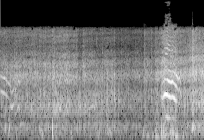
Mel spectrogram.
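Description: A steady rushing noise runs throughout, and a high-pitched voice calls out briefly a little past three seconds in.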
